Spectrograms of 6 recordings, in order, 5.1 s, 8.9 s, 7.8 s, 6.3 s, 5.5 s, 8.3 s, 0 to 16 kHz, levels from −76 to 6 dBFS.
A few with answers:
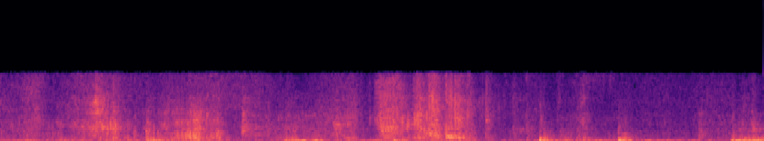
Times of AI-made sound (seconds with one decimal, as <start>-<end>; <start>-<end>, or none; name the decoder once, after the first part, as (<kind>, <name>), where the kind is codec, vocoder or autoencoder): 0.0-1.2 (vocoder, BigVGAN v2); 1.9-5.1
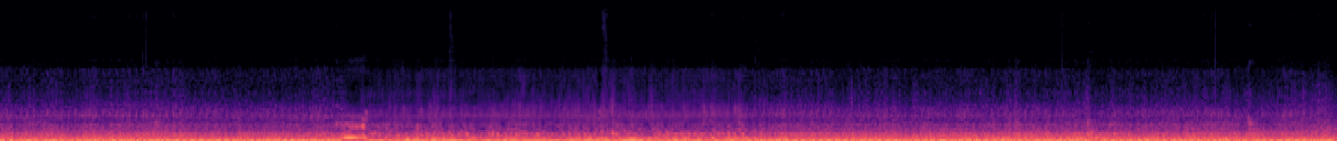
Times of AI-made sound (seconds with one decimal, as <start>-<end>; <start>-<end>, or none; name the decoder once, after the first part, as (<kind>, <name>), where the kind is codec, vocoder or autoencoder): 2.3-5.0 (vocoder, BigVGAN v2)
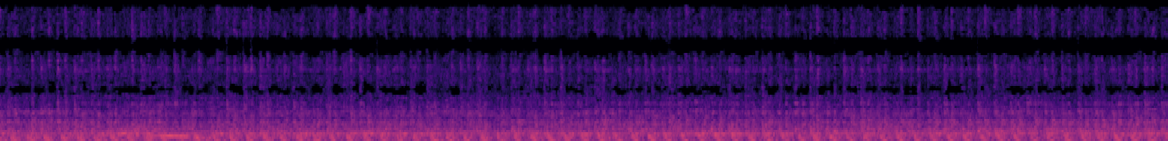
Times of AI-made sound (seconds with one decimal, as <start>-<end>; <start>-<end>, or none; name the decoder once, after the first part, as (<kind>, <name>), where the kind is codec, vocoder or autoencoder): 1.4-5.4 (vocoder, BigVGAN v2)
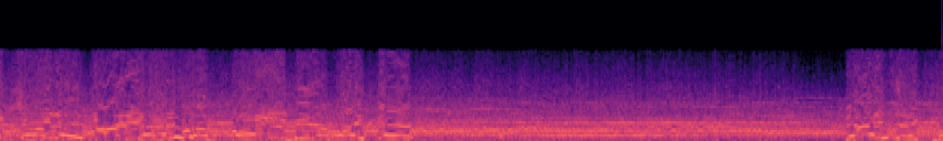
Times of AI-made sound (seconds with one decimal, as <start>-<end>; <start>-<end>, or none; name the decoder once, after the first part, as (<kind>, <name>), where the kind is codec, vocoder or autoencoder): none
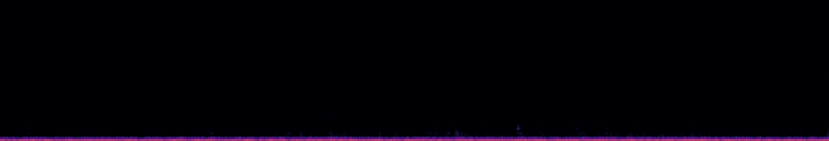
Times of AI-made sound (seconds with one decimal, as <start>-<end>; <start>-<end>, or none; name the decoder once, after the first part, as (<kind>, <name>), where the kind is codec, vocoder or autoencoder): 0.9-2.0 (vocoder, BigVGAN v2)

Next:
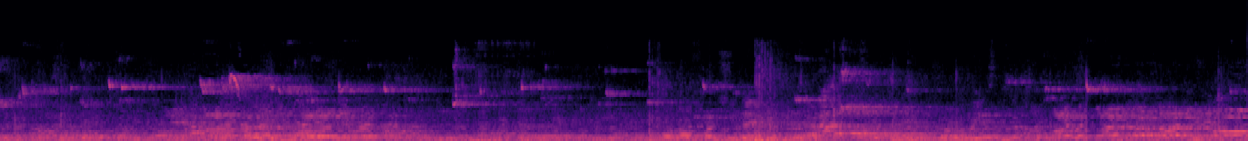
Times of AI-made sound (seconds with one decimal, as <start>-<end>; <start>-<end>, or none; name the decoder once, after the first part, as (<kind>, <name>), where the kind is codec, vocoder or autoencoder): 1.2-2.1 (vocoder, BigVGAN v2)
